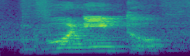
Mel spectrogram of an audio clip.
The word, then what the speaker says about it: bonito: they like a boy in English for example Bonito Bonito significant nice good it's an adjective okay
